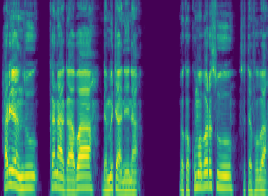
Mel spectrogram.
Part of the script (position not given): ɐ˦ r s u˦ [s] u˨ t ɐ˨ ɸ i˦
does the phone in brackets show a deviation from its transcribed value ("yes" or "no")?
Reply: no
